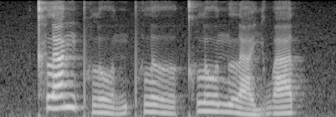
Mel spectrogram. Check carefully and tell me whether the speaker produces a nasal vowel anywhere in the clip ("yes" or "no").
no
